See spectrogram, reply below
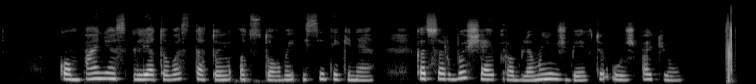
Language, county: Lithuanian, Tauragė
